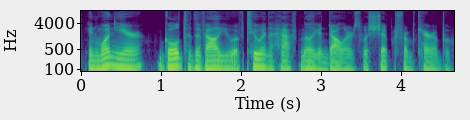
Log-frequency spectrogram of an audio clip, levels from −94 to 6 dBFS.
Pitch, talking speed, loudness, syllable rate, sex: 100 Hz, 230 wpm, -18 LUFS, 5.8 syllables/s, male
